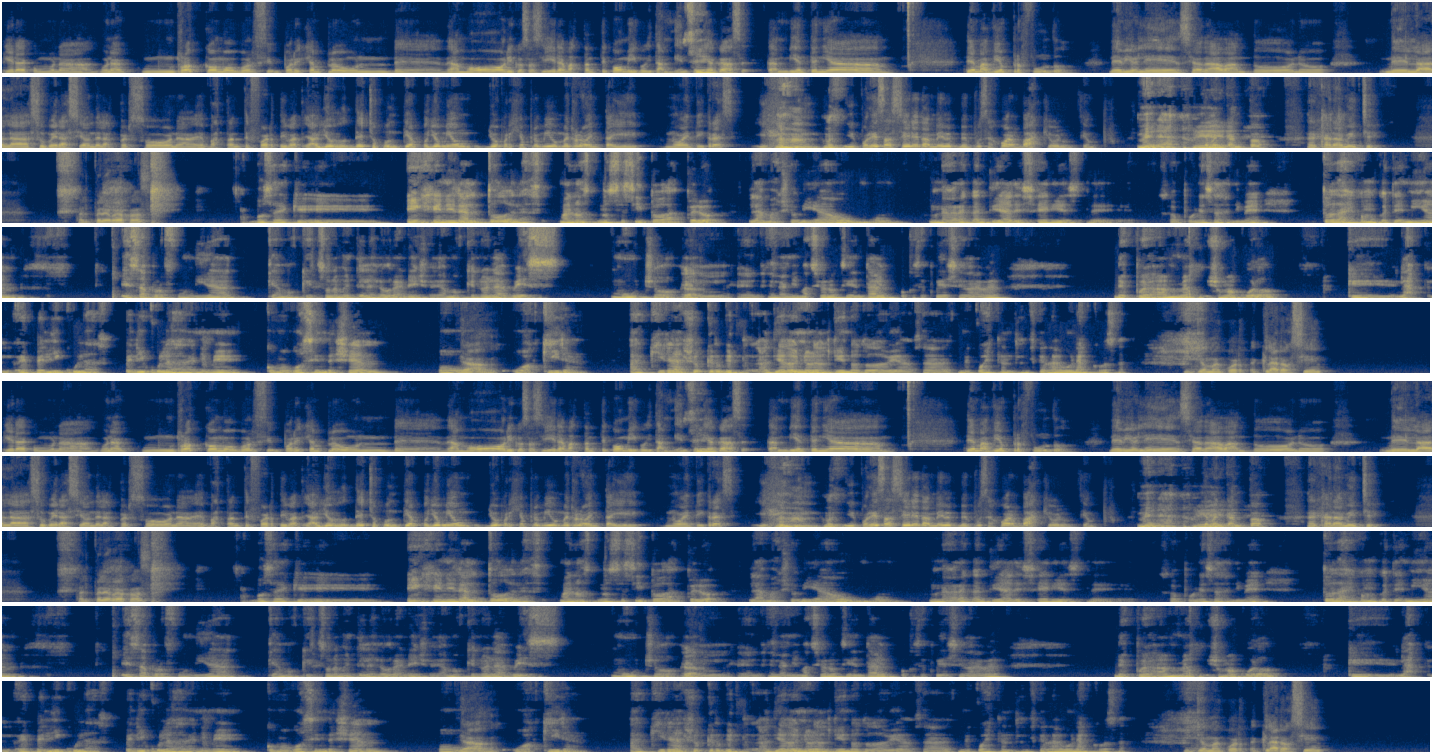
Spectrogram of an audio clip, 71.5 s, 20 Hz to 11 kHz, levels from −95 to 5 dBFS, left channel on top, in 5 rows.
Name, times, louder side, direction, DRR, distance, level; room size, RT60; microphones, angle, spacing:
voice 1, 0.0-7.3 7.7-10.6 11.1-13.5 13.8-25.2 26.3-28.1 28.5-28.7 29.3-30.1 49.7-49.9 61.7-62.2 69.0-70.4, left 1 dB, 10° left, 0.8 m, -26 dB
voice 2, 6.8-7.2 22.0-22.8 25.7-26.8 27.5-27.6 29.2-29.8 30.1-30.3 31.0-37.6 37.9-39.9 40.3-41.5 41.8-43.5 44.0-48.5 49.0-53.5 54.0-55.7 56.4-61.2 61.6-63.1 63.5-68.4 68.7-69.3, left 4 dB, 75° left, 0.7 m, -25 dB
9.2 x 4.3 x 4.9 m
head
